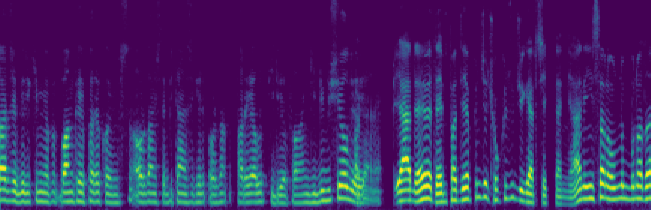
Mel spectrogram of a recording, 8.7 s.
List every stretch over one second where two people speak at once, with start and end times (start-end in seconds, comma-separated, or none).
none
